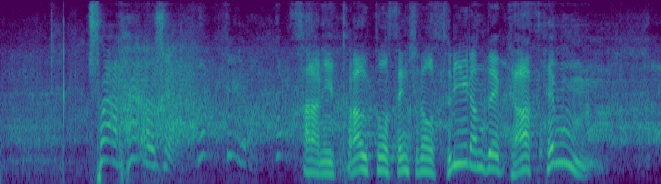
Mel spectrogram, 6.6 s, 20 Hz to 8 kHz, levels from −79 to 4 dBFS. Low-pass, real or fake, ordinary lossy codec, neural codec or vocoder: none; fake; none; codec, 16 kHz, 2 kbps, FunCodec, trained on LibriTTS, 25 frames a second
